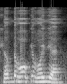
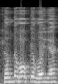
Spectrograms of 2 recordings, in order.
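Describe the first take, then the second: No difference in how they are said.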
